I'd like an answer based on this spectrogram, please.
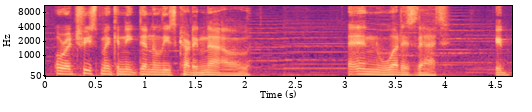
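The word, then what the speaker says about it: Oratrice Mécanique d'Analyse Cardinale: is in or mea orri mechan Denalis Cardinal what uh it's pronounced orrice mechan denal cardal and what is that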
